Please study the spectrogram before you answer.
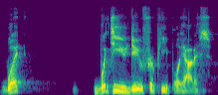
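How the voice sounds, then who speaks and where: A man's voice: lowish voice, very animated, unhurried, husky. A man hosting a podcast, talking in an upbeat, loose conversational way as he introduces a guest and opens the interview. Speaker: podcast host.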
